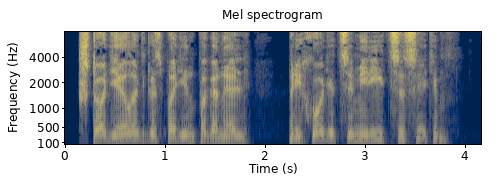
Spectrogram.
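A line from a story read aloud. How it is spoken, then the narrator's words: Plain. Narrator (Russian): ответил Джон Манглс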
